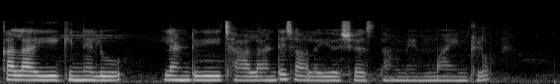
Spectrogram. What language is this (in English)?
Telugu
